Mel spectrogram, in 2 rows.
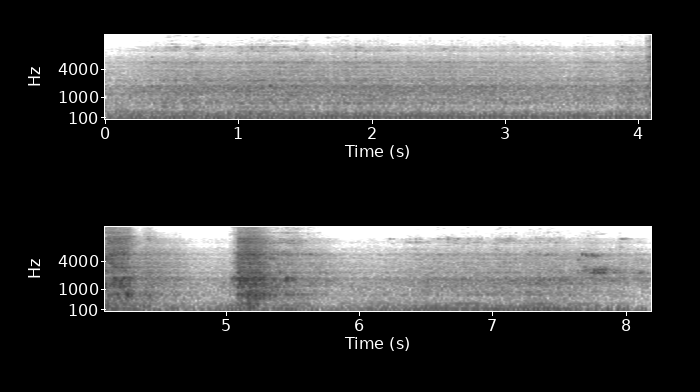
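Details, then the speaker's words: Yamaha XVS1100 V-Star bobber project after opening intake and richening pilot mixture screws about a turn and a half: quiet low run with two sharp pops about a second apart; rear cylinder still popping, misfire. "I noticed at this point then it was just the real cylinder that was popping still"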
